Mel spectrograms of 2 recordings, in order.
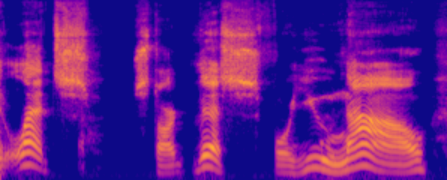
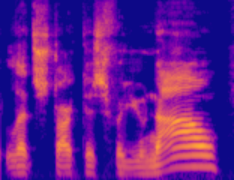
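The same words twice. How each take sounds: First: Very slow, "Let's" set apart by a pause, weight on "now"; trial phrasing. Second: Said in the usual way. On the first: Shown as a demonstration. Sales trainer trying out ways to say the phrase, slow and deliberate. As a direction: draw out "Let's start this for you now" word by word. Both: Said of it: "However it works in your voice".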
